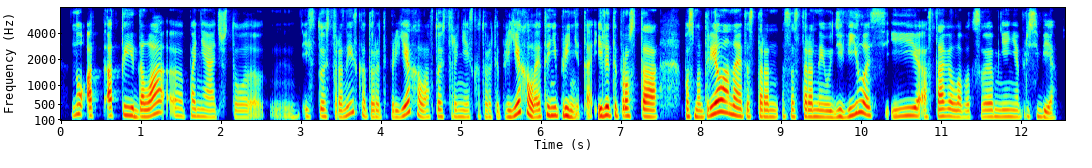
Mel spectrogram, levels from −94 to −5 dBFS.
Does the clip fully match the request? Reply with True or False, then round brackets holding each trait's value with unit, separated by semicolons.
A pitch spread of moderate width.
True (3.0 semitones)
